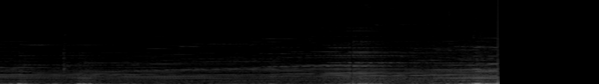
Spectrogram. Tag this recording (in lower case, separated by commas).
chime, bell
